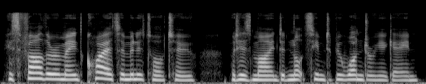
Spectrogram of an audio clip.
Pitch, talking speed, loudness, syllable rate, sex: 215 Hz, 255 wpm, -16 LUFS, 6.8 syllables/s, female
